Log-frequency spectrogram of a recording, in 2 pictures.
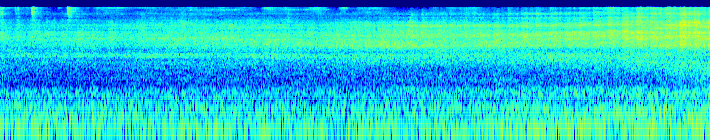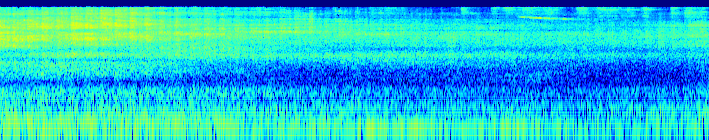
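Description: Double-stack container train rolling past close by: a steady heavy rumble of steel wheels on rail with rattling from the well cars, louder for a few seconds around the middle.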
